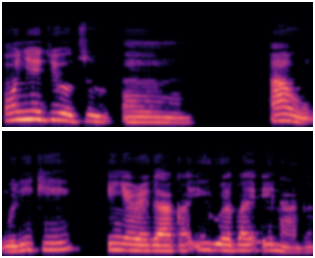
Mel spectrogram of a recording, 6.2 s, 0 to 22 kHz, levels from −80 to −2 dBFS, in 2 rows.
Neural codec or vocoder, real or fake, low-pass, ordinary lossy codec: none; real; 10.8 kHz; none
